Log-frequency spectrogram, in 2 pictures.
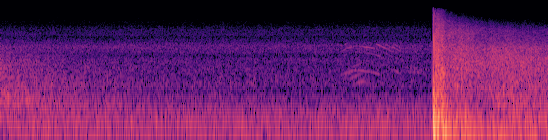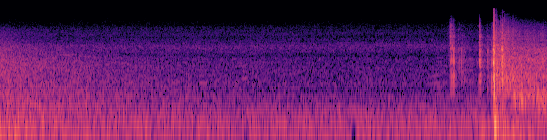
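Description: Aerial fireworks shells bursting: one loud boom about three seconds in that rumbles and echoes away over a couple of seconds, then a couple of small cracks and another loud boom near the end.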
